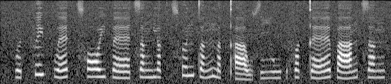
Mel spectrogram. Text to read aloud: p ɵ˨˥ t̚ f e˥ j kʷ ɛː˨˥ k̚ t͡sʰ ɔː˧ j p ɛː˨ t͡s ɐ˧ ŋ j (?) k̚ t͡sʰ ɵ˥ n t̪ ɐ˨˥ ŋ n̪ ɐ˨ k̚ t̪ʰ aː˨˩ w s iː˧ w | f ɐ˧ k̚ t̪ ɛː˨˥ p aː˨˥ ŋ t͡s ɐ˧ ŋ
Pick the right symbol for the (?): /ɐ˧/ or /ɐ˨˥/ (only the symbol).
ɐ˧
